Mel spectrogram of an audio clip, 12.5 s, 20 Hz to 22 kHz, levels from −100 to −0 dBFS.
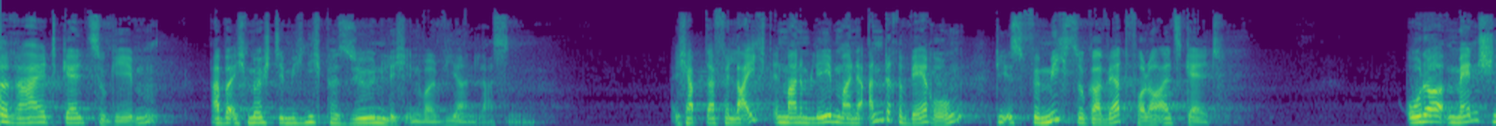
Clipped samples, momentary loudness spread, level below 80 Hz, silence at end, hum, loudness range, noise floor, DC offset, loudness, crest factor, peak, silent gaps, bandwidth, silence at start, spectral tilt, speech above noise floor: under 0.1%; 13 LU; -68 dBFS; 0 s; none; 5 LU; -77 dBFS; under 0.1%; -25 LUFS; 22 dB; -4 dBFS; none; 15.5 kHz; 0 s; -5.5 dB/octave; 53 dB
